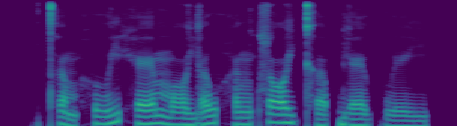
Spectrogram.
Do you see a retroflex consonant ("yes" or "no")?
no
